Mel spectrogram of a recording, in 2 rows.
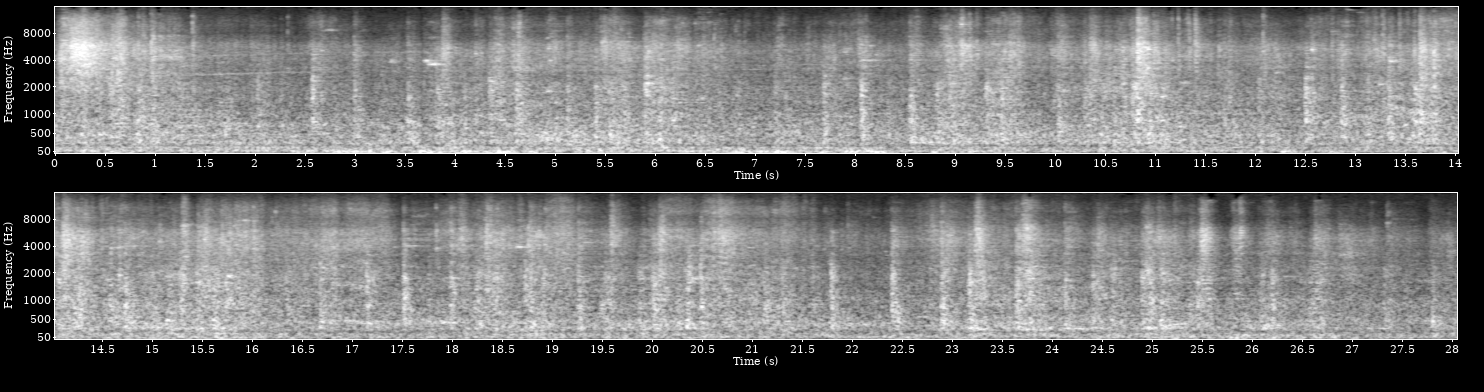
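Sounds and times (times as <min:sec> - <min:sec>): freight train wheels rumbling: 0:00.0 - 0:28.0
wheels clacking on rail joints: 0:00.0 - 0:28.0.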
